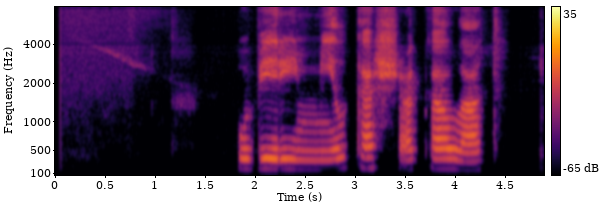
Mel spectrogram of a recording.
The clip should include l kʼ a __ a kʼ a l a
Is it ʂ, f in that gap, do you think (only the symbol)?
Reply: ʂ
